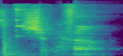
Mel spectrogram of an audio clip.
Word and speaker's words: shakam: And how you pronounce it is shakam. Shakam. And here's a breakdown. You got the sh right here, single connector, so it's by itself. Then you got the ka and the ma. And in this one, they are connected. So you'll pronounce that as come. So all together will be shakam.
